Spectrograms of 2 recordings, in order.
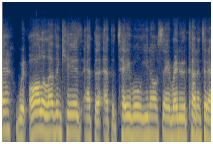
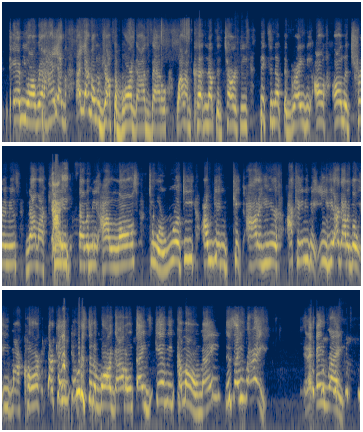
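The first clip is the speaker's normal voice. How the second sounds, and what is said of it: Imitates another person's voice. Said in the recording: “Is that Danny impersonation?”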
